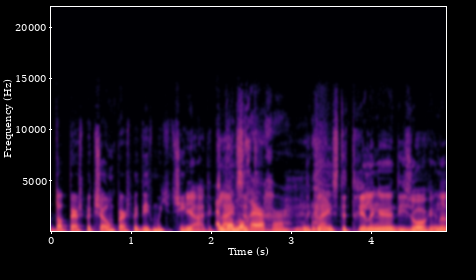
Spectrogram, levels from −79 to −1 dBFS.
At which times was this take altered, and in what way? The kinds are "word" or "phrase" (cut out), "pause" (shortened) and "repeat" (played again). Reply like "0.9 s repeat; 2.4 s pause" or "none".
none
